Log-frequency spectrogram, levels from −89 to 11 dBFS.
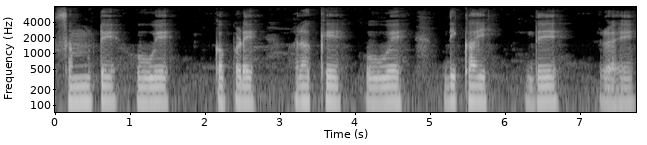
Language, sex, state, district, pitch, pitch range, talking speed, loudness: Hindi, male, Rajasthan, Bikaner, 115 Hz, 110-115 Hz, 70 wpm, -18 LUFS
